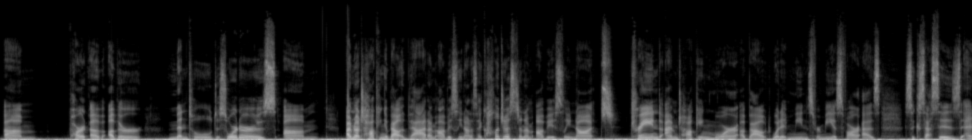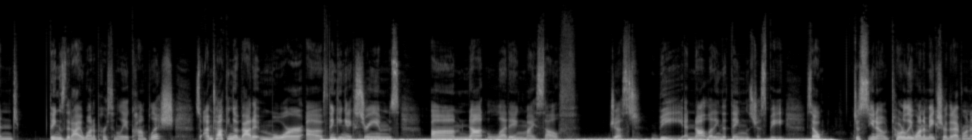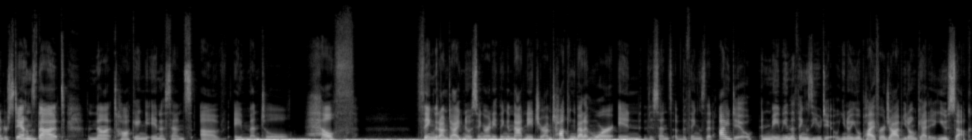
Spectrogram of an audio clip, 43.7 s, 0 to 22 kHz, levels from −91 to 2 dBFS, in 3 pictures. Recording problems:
low rumble; noticeable; until 14 s, from 19 to 27 s and from 33 to 39 s; 20 dB below the speech

